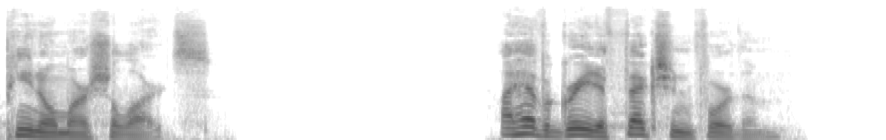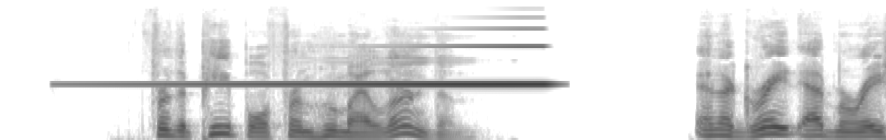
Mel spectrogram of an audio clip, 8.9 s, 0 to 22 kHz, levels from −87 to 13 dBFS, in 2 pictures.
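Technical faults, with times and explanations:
4.68–7.27 s: loudspeaker feedback squeal. The microphone picks up its own loudspeaker, and at 1.8 kHz the loop gain exceeds one, so that tone feeds on itself. It swells over about two seconds to roughly 10 dB above the speech before stopping.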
